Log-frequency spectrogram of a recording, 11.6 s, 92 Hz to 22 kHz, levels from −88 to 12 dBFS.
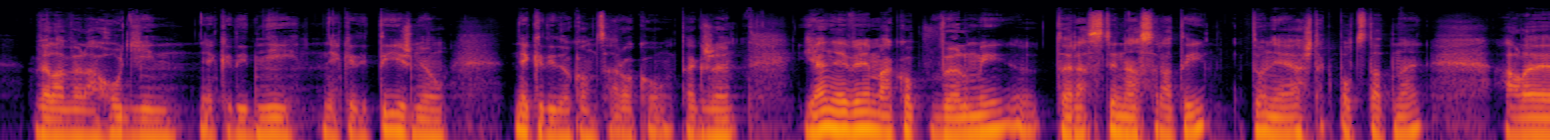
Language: Slovak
